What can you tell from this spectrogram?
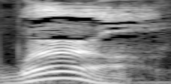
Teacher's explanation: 因为有一个 R,还有一个 L,所以先念成卷舌音 world,然后那个 L 呢翻成欧洲的 O, world,就 world,好，那个 D 念得很弱，好， world, World War II,好，就是第二次世界大战。那么我们来看看今天的文章，我写的比较短，那么先来看一下。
